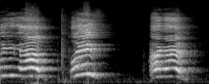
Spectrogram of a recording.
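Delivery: high, loud, desperate panicked pleading. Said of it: "the gnome in the branches goes".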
